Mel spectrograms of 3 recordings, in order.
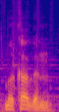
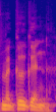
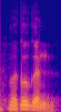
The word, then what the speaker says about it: McGugan: I am Pauline Pup, an infoq editor and I have in front of me mug if I pronounce it correctly. Not quite. It's Mcugan. It's like double O.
